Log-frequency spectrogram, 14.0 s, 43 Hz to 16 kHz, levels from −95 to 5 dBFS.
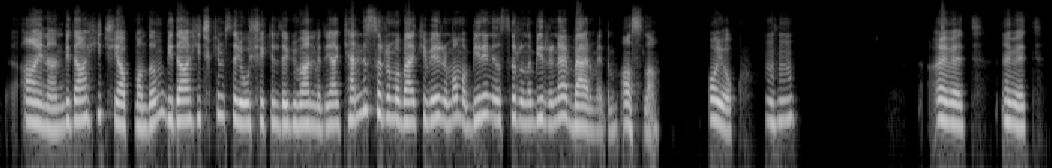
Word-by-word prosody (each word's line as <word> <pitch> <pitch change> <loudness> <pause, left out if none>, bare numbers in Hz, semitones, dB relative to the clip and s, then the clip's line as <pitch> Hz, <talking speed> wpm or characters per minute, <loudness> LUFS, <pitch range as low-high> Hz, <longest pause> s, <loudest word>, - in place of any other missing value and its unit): Iıı, - - -31 0.2
aynen. 190 -4 +1
Bir 225 - +1
daha 235 +1 +3
hiç 255 +1 -6
yapmadım. 205 +5 +1
Bir 240 -1 0
daha 235 0 +5
hiç 240 +1 -5
kimseye 260 -5 +1
o 215 - +5
şekilde 215 -1 -1
güvenmedim 200 -2 0
yani. 205 0 0
Kendi 245 +9 +1
sırrımı 260 -8 +1
belki 220 +1 +1
veririm 240 -2 +2
ama 225 -5 -2
birinin 250 -1 +1
sırrını 230 -2 -3
birine 245 -1 0
vermedim, 180 -3 -1
asla. 175 -4 -5 0.7
O 245 -2 +4
yok. 170 -5 -2 0.2
Hı 230 - -6
hı. 235 +3 -6 1.9
Iıı, 245 - +2
evet. 205 -3 0 0.2
Evet. 200 -5 -1
220 Hz, 135 wpm, -23 LUFS, 205-245 Hz, 1.9 s, daha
